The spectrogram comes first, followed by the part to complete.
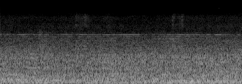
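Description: Steady low rumble of outdoor street noise, with faint background voices.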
